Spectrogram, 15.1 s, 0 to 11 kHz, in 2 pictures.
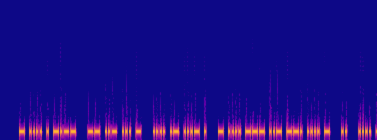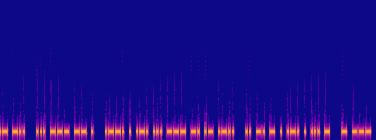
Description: Morse code, heard as a keyed tone, about 36 wpm, 700 Hz. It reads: THEY MUST HAVE THOUGHT I HAD SOME PERSONAL INTEREST TO
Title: Sentences from Top 1000 Words - Review Part 4 - 35wpm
